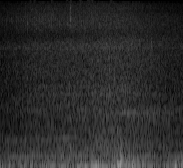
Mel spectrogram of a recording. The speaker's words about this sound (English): His teenage sons carry their belongings out of the house and load them onto a pickup truck. It's dusty and windy out, so we sit in the car to chat.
